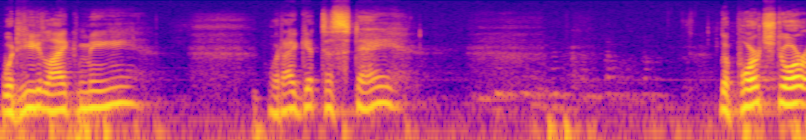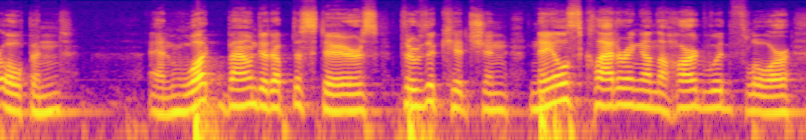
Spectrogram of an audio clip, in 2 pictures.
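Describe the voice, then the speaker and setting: At a live event in a small theatre, an American writer from a small Minnesota town reads a scripted personal essay on stage. His delivery is measured and theatrical, with deliberate dramatic pauses. His pitch is fairly high and his tone fairly bright.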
